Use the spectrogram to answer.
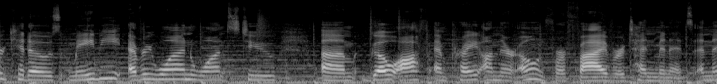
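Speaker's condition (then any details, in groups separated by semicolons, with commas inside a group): No condition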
